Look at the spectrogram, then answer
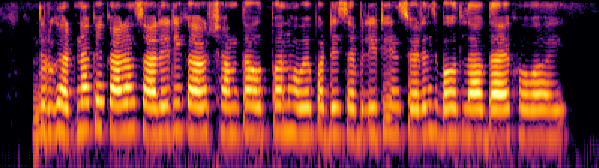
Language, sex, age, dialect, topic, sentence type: Magahi, female, 60-100, Central/Standard, banking, statement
